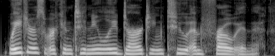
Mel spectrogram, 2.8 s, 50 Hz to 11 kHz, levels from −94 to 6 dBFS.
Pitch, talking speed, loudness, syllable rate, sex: 215 Hz, 195 wpm, -20 LUFS, 6.1 syllables/s, female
